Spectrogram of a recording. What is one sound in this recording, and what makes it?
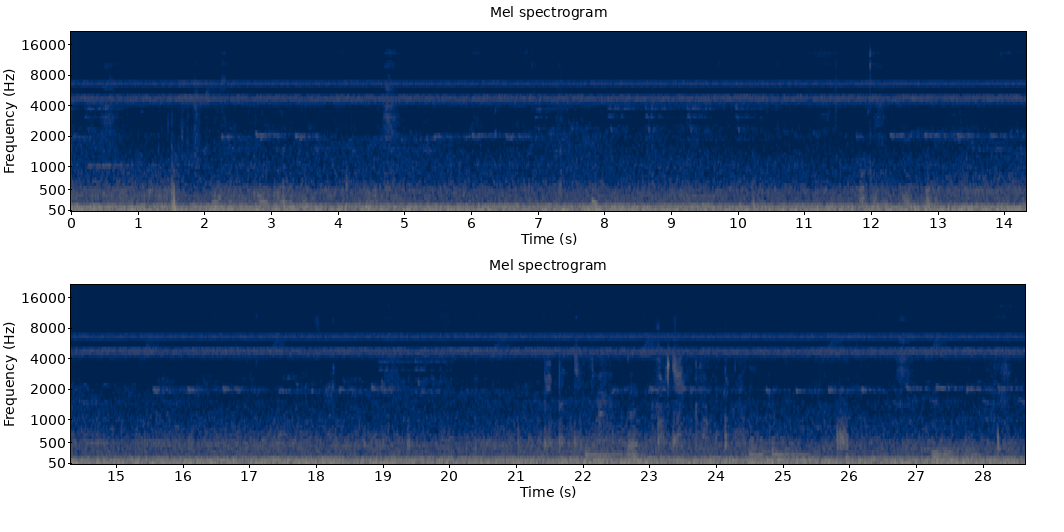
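A baby monkey suckles softly at close range.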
